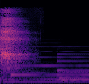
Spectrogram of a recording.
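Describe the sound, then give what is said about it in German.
A deep breath during a children's breathing relaxation exercise: a loud airy breath at the start fades within a second, while soft sustained tones continue underneath. “Noch einmal einatmen und wieder ausatmen.”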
